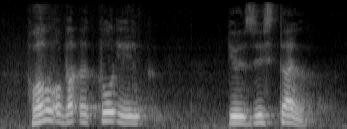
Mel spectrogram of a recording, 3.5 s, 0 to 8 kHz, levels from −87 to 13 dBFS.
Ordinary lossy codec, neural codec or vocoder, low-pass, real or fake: none; codec, 16 kHz in and 24 kHz out, 0.6 kbps, FocalCodec, streaming, 4096 codes; 7.2 kHz; fake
